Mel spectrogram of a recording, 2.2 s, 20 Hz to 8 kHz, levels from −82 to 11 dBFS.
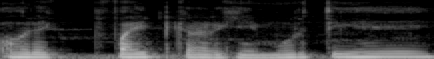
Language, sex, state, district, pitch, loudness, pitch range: Hindi, male, Uttar Pradesh, Budaun, 125 Hz, -20 LUFS, 115-135 Hz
